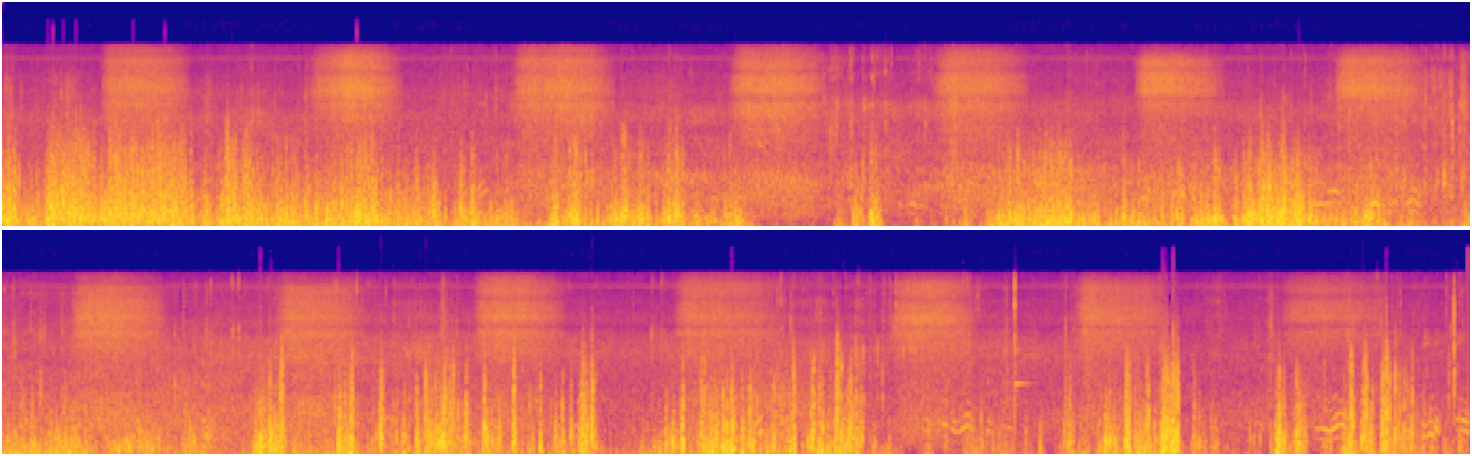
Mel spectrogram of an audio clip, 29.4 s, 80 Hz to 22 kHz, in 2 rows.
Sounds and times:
Speech: 13.1s - 14.2s, 24.0s - 24.8s, 27.8s - 28.2s, 28.8s - 29.3s.

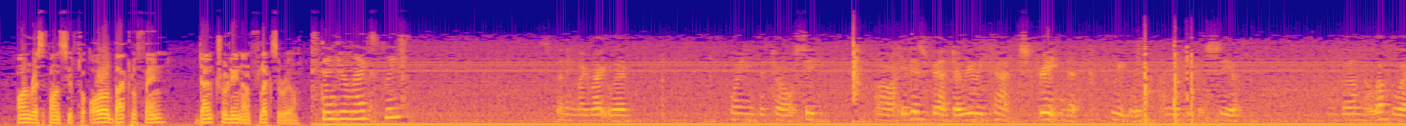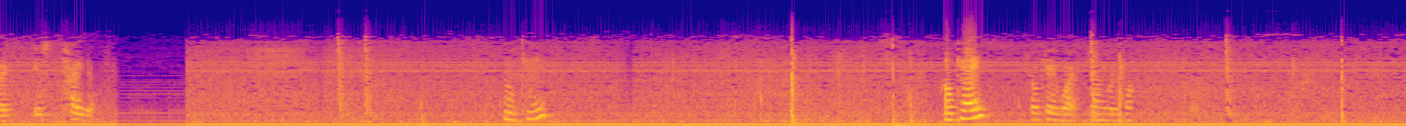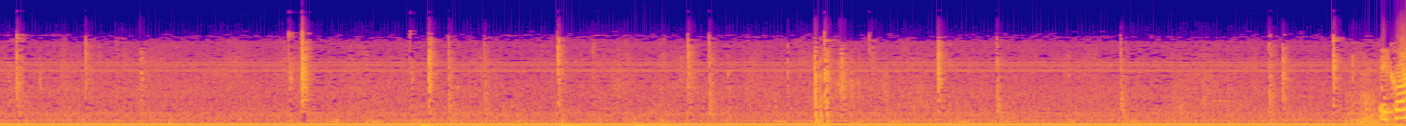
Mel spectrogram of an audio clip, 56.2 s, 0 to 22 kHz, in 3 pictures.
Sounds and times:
Speech: 0.2s - 5.5s, 11.6s - 16.6s, 25.4s - 26.2s, 31.3s - 33.9s, 55.9s - 56.2s.

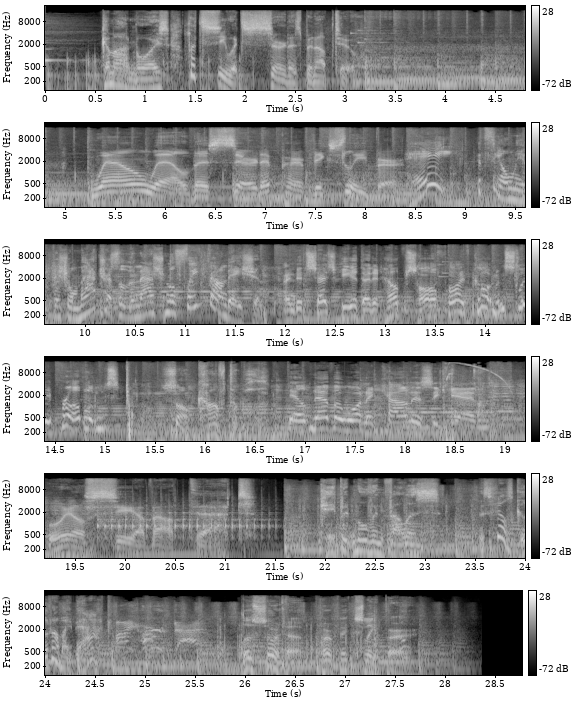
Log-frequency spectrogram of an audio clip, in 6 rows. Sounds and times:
Music: 0.0s - 28.4s
Speech: 0.6s - 3.1s, 5.3s - 21.3s, 22.0s - 27.7s.

